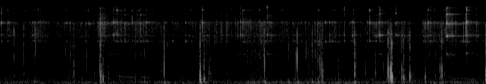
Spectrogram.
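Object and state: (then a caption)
Metal spike chain necklace. A silver metal chain necklace with many long metal cone spikes is held up in both hands and shaken while fingertips and long blue nails tap the spikes. It makes a quiet run of many quick, bright metallic clinks and jingles that die away almost at once, over a faint steady hiss.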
